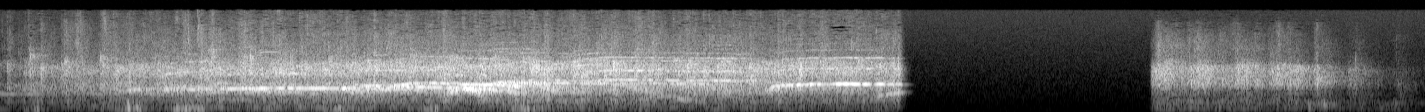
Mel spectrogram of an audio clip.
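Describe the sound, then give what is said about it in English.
A crowd breaks into loud, sustained applause mixed with whoops and cheers for several seconds, stops abruptly, then a shorter burst of clapping and cheering follows after a brief silence. “So I want to hear plenty of hooting and hollering this morning from you guys.”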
